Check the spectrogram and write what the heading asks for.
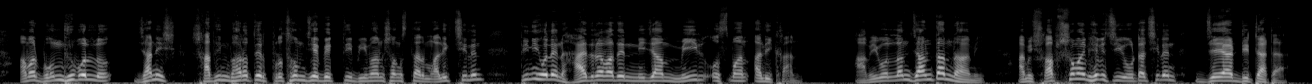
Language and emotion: Bengali, surprised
